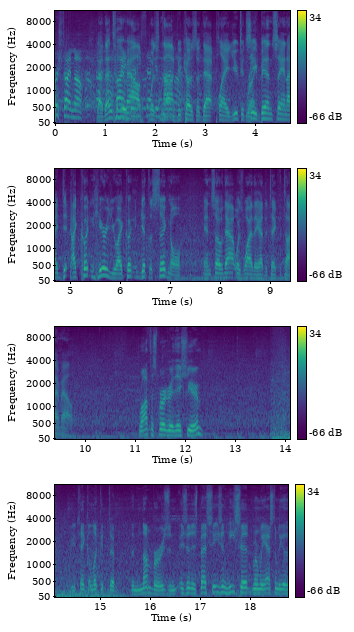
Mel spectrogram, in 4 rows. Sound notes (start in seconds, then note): 13.7 swoosh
